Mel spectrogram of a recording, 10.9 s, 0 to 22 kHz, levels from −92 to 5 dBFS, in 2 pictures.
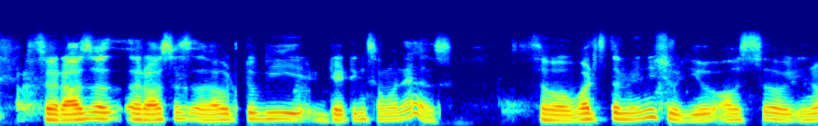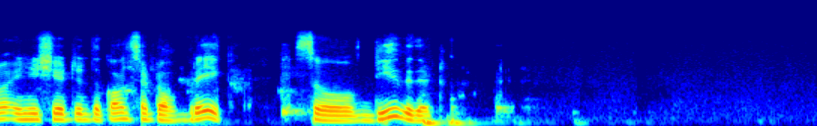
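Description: Faint delayed repeats of the speech come back at 0.09, 1.18, 1.96, 2.75, 3.33, 4.37, 6.28 and 8.33 s, the longest running from 6.28 to 7.52 s. Each trails the original by about 0.4 s and sits well below it, quietest around 3.3 s. That's an echo leak, likely from a far-end loudspeaker whose echo canceller let some of its mic pickup back into the call, which is also band-limited to 8 kHz.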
